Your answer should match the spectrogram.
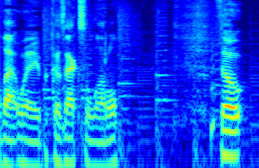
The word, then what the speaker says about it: axolotl: L that way, because axolotl. Though, if I'm not mistaken, I believe if you're pronouncing it properly, it's supposed to be like axolotl. Like, you don't pronounce the L at the end.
